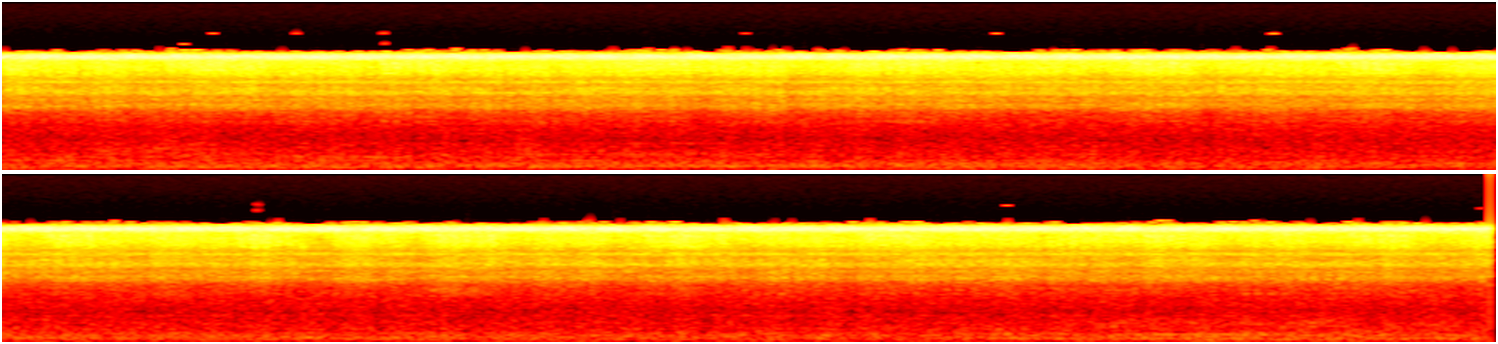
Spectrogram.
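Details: Georgia, USA, summer evening at dusk, male cicadas calling to attract females: a continuous sizzling high drone with a steady shrill tone above, slight shimmer in intensity, and a low hum underneath.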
